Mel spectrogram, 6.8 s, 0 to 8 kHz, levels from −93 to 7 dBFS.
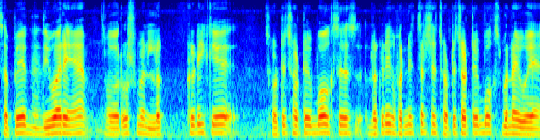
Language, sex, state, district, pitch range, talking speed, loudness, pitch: Hindi, male, Rajasthan, Bikaner, 140-170 Hz, 175 wpm, -17 LUFS, 165 Hz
